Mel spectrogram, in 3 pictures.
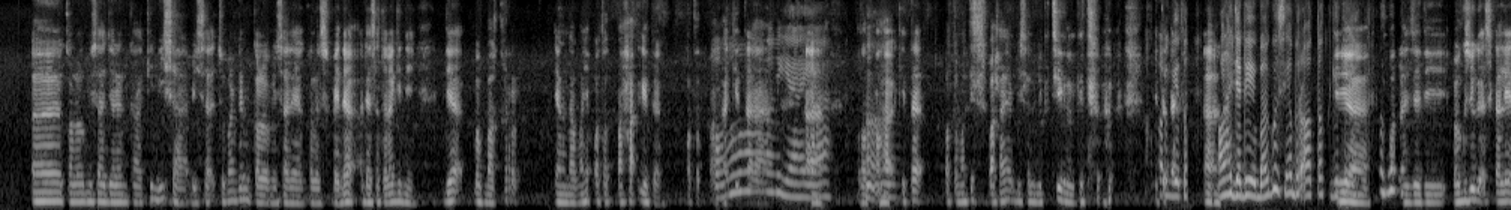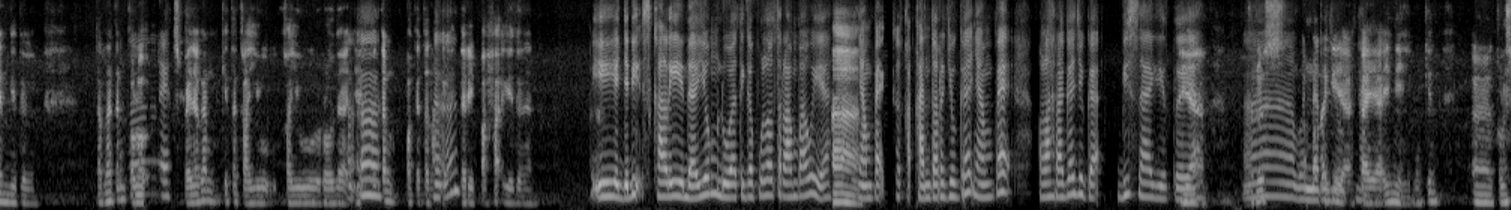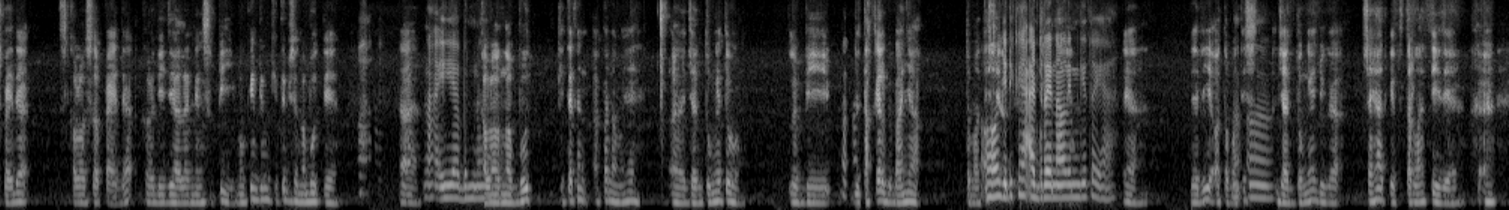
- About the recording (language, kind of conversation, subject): Indonesian, unstructured, Apa yang membuat Anda lebih memilih bersepeda daripada berjalan kaki?
- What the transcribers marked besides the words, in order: static; other background noise; laughing while speaking: "gitu"; distorted speech; chuckle; tapping; tsk; chuckle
